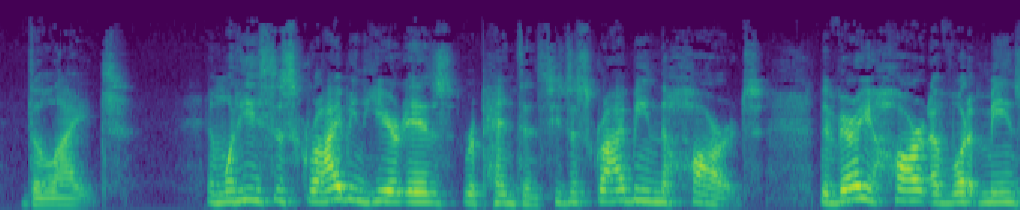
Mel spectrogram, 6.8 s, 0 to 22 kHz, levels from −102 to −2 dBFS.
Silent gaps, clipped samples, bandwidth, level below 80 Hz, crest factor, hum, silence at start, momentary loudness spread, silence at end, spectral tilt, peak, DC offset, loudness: none; under 0.1%; 14 kHz; -74 dBFS; 20 dB; none; 0.15 s; 15 LU; 0 s; -5.5 dB/octave; -6 dBFS; under 0.1%; -25 LUFS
